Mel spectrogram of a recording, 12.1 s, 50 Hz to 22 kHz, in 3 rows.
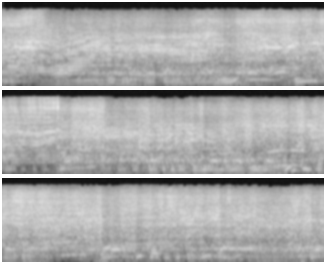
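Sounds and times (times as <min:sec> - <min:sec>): motorcycle engines revving: 0:00.0 - 0:12.0
man talking: 0:00.9 - 0:12.0.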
